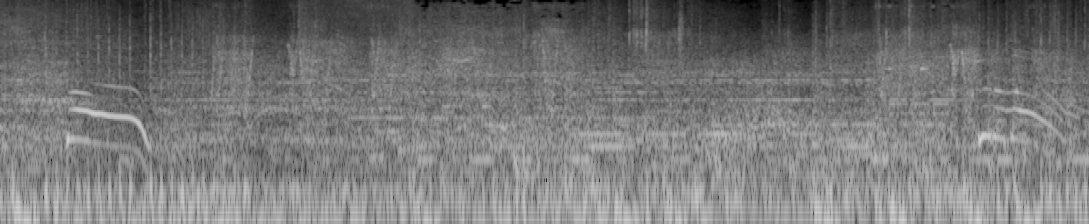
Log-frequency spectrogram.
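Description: Loud soundtrack music and clattering sound effects of a shooting dark ride. Falling electronic sweeps come about half a second in and again near the end.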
